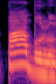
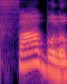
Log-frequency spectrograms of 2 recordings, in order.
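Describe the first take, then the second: First: The name begins with a P sound. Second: The name begins with an F sound. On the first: This is how the name is really said. The speaker calls it right. "Mas é Pábulo mesmo" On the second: This is how many people misread the spelling. The speaker calls it wrong. "Muita gente lê como fábulo, porque é com P H"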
